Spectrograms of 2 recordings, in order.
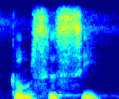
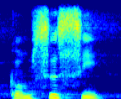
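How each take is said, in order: No difference in how they are said.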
